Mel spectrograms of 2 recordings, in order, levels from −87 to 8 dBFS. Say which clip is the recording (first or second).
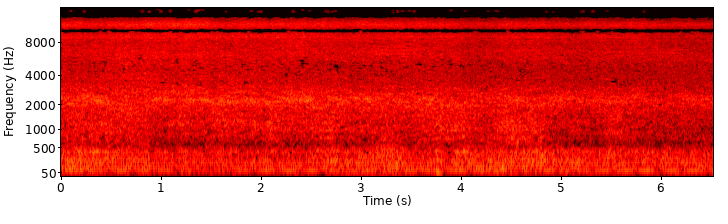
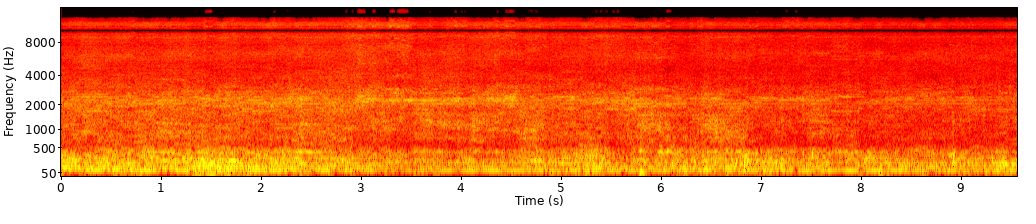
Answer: first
